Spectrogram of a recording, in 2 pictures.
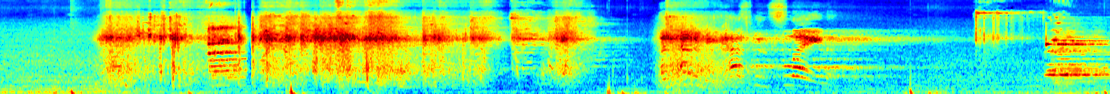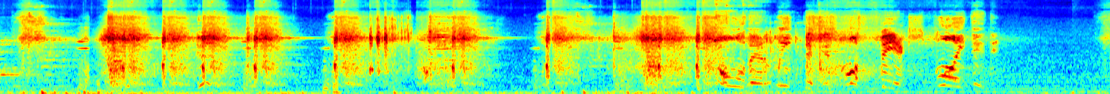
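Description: Magic blasts whoosh and crackle in quick bursts.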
